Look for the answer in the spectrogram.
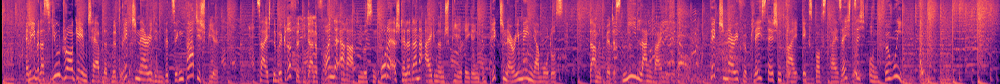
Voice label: TV Spot; Nintendo uDraw; Pictionary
